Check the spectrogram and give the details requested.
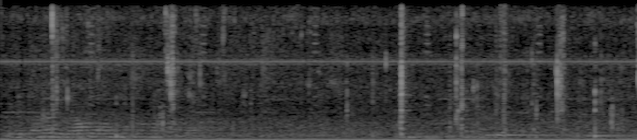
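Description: A person chewing a mouthful of fish and rice, with scattered wet mouth clicks and smacks, over a steady low hum.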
